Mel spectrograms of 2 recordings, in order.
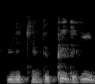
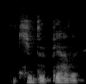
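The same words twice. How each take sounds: First: "pédris" said pedʁi with no r after the e; corrected name. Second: "perdrix" said with an r, like the bird; wrong word. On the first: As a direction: say "pédris" as pe-dri, like Pedri. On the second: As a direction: say "perdrix" as pɛʁdʁi, r after the e. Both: Shown as a demonstration.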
